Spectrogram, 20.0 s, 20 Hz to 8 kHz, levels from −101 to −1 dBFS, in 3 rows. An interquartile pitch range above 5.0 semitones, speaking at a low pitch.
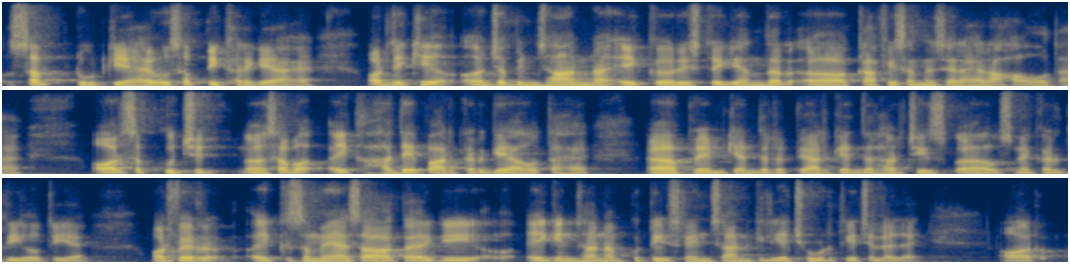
No: average, 2.8 semitones; low, 125 Hz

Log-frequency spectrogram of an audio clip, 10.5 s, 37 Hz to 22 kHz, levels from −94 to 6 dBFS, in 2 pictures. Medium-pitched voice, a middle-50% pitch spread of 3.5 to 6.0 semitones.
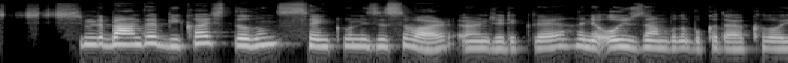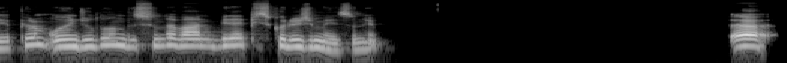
No: high, 205 Hz; average, 4.9 semitones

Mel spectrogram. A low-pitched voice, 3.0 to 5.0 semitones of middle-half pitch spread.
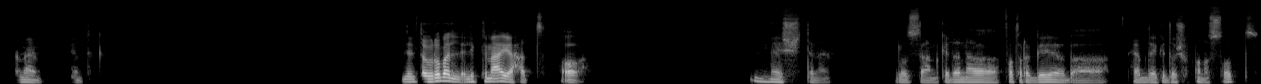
Yes: low, 105 Hz; average, 3.3 semitones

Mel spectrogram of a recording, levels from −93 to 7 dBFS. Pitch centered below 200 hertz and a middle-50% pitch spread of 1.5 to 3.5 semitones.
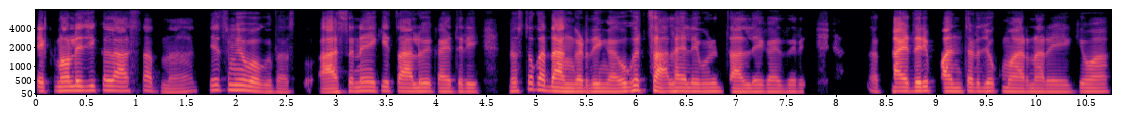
Yes: low, 135 Hz; average, 2.9 semitones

